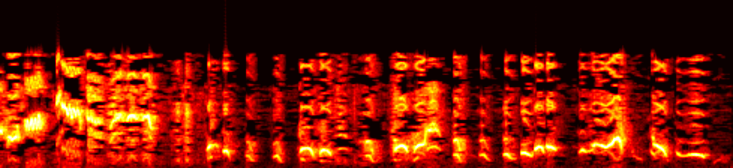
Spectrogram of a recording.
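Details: Master song of a white-rumped shama for prompting caged shamas to sing: high rising whistles, then a chattering series of short looping notes.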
